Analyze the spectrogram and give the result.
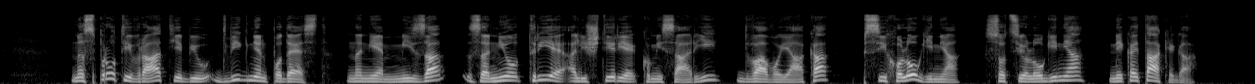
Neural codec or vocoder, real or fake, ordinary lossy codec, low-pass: none; real; none; none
